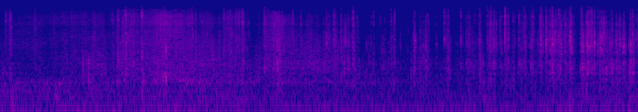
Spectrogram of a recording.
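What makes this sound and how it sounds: A large flat sheet of green tissue paper is lifted and smoothed by fingertips, then metal scissors begin a new cut. The sound is soft, bright crinkling, followed by quick, irregular snips and rustles with a crisp high hiss.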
